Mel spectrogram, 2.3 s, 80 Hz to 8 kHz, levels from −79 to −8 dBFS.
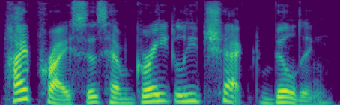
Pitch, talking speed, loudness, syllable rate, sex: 155 Hz, 160 wpm, -19 LUFS, 4.5 syllables/s, male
